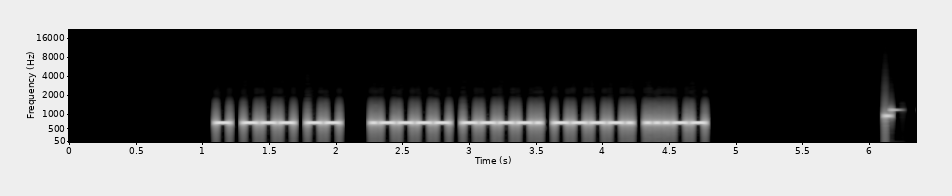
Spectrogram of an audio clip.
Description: Morse code, heard as a keyed tone, about 34 wpm, 700 Hz. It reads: TOM 1993
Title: CWT Exchange 35wpm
